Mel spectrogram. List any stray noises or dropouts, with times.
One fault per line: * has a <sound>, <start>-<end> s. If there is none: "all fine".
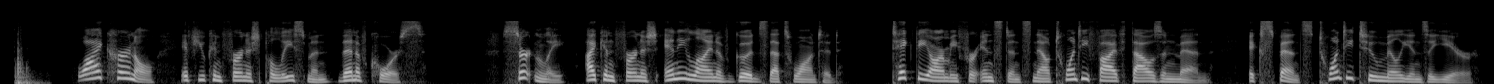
* has a thud, 0.1-0.5 s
